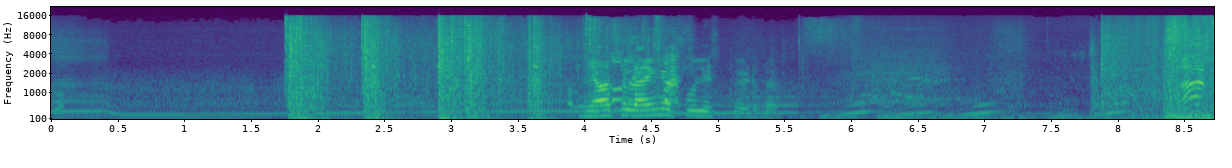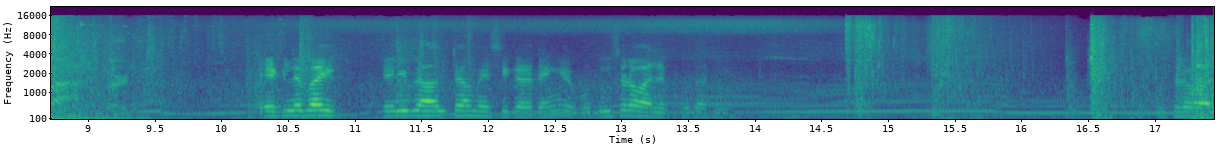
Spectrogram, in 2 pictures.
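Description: Tyres skid and crunch over dirt.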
